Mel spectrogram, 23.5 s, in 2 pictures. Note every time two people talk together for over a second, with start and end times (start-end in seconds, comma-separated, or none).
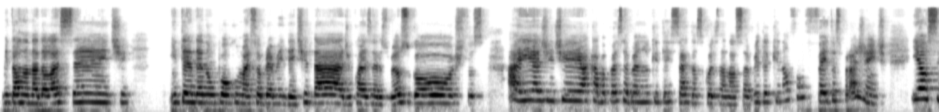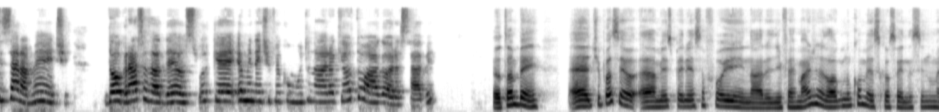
none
